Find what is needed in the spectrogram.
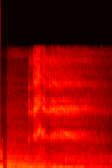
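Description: Wood lathe turning a wooden box base with its lid pushed on, wood rubbing on wood with a hum that falls in pitch as the lathe slows. The flange was cut a little too small, so the lid spins on it instead of gripping.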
